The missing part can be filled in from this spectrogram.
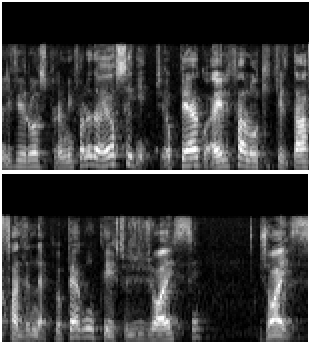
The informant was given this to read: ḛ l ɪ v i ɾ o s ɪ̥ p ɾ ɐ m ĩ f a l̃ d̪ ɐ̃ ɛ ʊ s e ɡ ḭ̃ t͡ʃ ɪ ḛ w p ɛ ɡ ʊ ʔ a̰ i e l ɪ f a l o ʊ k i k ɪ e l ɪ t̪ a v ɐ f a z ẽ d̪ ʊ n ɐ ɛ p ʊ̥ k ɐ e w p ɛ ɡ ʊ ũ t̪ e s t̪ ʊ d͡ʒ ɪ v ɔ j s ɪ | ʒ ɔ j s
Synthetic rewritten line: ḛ l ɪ v i ɾ o s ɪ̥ p ɾ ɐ m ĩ f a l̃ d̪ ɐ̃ ɛ ʊ s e ɡ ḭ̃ t͡ʃ ɪ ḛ w p ɛ ɡ ʊ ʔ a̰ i e l ɪ f a l o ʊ k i k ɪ e l ɪ t̪ a v ɐ f a z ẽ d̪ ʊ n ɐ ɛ p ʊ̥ k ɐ e w p ɛ ɡ ʊ ũ t̪ e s t̪ ʊ d͡ʒ ɪ ʒ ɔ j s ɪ | ʒ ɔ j s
